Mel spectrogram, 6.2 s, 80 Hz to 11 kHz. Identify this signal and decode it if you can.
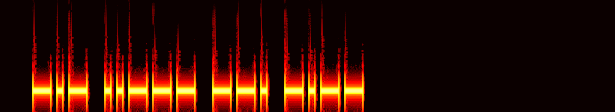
Morse code, heard as a keyed tone, about 21 wpm, 700 Hz. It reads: K2GY
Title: USA Call Signs - 4 Characters - Repeated 2x - 20wpm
